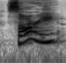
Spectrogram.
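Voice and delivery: quick shouted sorry; shout over shoulder. A narrator's reading. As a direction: fling it back over your shoulder while running. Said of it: "I shout over my shoulder".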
